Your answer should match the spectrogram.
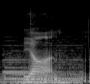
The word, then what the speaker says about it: Jan: My favorite was Yawn, spelled J-A-N, which is pronounced Yawn, and I spelled it out for me.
